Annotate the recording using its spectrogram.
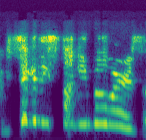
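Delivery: high-pitched whiny tantrum. Retold or imitated. Ranting to fiancé about the old sellers, high whiny tantrum. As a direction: throw a bratty fit, way up high. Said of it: "I threw a tantrum".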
